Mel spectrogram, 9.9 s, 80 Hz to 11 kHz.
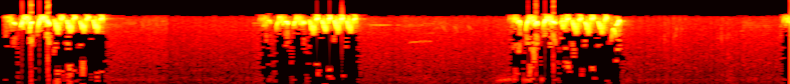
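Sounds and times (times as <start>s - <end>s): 
MacGillivray's warbler singing: 0.0s - 2.0s, 3.2s - 7.9s, 9.2s - 9.8s.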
